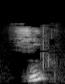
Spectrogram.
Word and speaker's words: 四: I'll draw slowly so you can get a hang of it. Right, the number 4, I'll do it again. Yep. So this is pronounced in the own reading. Shi in the kun reading.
